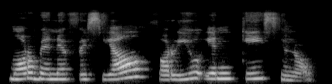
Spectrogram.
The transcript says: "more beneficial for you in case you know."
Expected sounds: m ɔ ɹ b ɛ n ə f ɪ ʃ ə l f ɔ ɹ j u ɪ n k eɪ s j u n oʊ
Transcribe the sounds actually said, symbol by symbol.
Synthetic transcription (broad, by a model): m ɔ ɹ b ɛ n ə f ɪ s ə l f ɔ ɹ j u ɪ n k eɪ s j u n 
